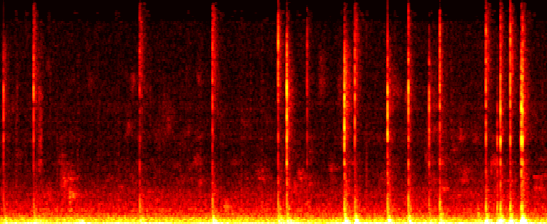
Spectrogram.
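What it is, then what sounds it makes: Flat-screen TV panel. Long fingernails tap on the hard screen of a large, switched-on flat-screen TV, making quick, dry clicks that sound much like typing on a keyboard. The taps are sparse at first and grow quicker and louder toward the end, over a steady low hum.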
